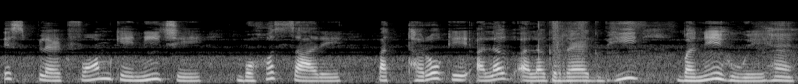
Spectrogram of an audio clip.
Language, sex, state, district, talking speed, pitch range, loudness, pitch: Hindi, female, Madhya Pradesh, Katni, 115 wpm, 175-235 Hz, -16 LUFS, 185 Hz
